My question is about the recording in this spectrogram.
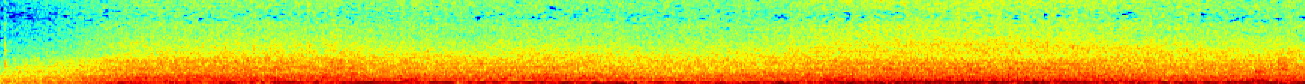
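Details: Ford SVT Lightning pickup, new replacement electric cooling fan after old fan motor failed, first test run: steady whirring spins up to speed and holds even with no rattle or scrape; normal fan operation.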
